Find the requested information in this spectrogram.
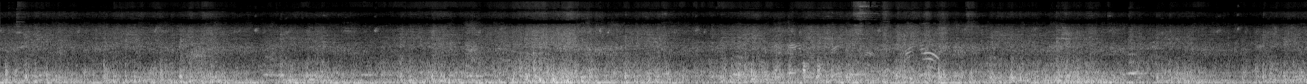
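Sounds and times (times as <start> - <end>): freight train rumbling: 0.0 - 13.0
steel wheels clacking: 0.0 - 13.0
wheel squeals: 0.0 - 13.0.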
